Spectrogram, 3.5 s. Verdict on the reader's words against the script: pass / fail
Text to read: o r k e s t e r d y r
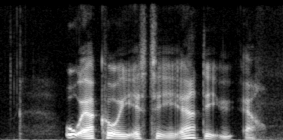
pass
